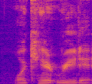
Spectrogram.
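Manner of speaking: ordinary talk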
